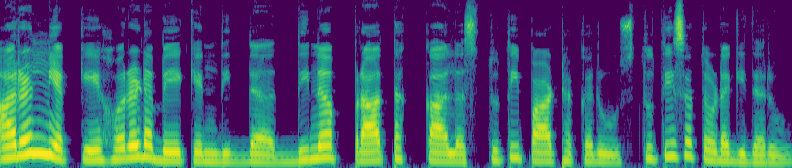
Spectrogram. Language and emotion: Kannada, neutral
